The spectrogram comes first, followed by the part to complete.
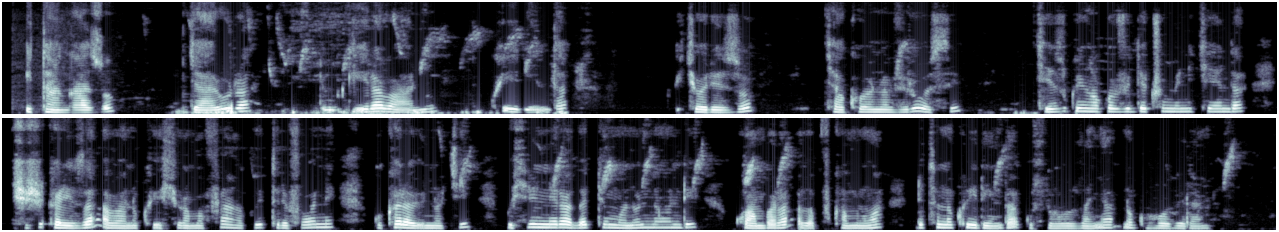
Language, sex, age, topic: Kinyarwanda, female, 18-24, government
